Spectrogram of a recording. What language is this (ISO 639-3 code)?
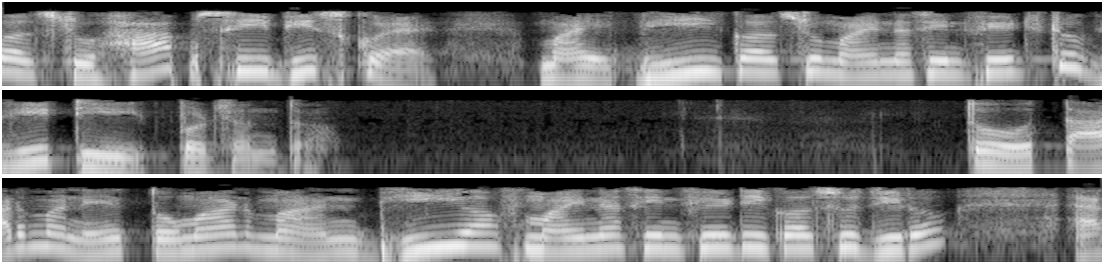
ben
